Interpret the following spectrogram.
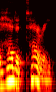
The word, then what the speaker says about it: hereditary: It's another adjective huh· reh· duh· tree hereditary Americans say How do they say that I say headed teri we say British English hr· eh· duh· teh· ree well This means it's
